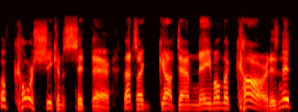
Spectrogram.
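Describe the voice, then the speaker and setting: Blustering American husband played by a man, comedy radio play: forceful, highish, mocking, dry close sound. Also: sing-song, no room sound, full character voice. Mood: irritated. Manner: brash, mocking, quick to threaten. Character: blustering, sarcastic, bullying rich American husband.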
